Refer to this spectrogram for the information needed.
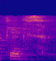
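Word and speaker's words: Thiès: De Chess, se llama Chess.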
